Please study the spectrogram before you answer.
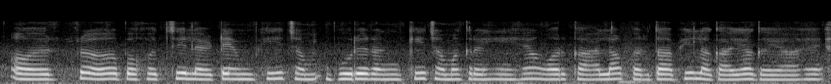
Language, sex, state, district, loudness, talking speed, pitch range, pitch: Hindi, female, Goa, North and South Goa, -14 LUFS, 125 wpm, 235-250 Hz, 240 Hz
